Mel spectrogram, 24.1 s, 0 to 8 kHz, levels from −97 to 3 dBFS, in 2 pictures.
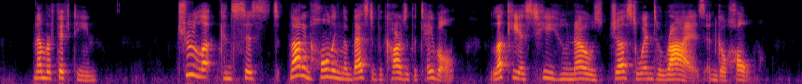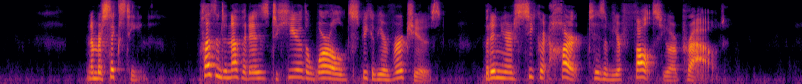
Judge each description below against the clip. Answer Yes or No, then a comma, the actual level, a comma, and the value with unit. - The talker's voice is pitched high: Yes, high, 215 Hz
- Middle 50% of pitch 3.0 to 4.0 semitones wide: No, average, 4.5 semitones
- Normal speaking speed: No, slow, 125 wpm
